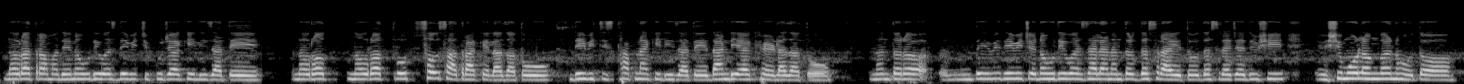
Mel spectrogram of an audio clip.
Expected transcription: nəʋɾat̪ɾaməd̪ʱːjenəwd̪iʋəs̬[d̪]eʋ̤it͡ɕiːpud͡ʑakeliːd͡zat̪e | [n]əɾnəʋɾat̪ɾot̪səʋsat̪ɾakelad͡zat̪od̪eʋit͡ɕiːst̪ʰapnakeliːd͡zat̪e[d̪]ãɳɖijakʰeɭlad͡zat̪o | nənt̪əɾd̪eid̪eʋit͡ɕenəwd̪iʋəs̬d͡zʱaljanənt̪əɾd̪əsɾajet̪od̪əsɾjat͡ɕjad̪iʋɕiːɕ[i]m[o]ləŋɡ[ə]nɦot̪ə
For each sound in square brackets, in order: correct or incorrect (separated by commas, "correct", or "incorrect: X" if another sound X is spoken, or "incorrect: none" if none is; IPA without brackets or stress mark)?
correct, correct, correct, correct, correct, correct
